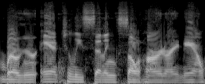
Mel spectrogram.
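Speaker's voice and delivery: mocking, dorky nerdy put-on voice. Demonstrating an irritating tactic, repeating someone's words in a mocking nerdy voice. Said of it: "copying what someone says but doing it in a nerdy voice".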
